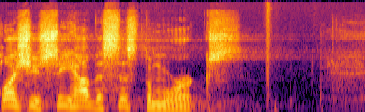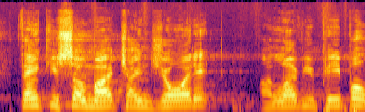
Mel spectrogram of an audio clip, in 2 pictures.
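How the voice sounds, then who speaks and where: A man with a Southern US accent speaks at a moderate pace in a high pitch, with ordinary pitch variation. He leaves long, frequent pauses. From South Carolina (Greenwood). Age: 80s+. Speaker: elections official. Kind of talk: talk with Q&A to audience.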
